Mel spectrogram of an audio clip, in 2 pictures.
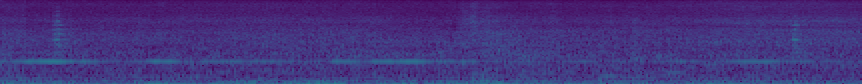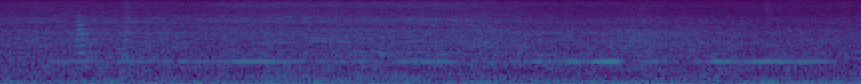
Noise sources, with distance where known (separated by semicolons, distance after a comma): reverse beeper, far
